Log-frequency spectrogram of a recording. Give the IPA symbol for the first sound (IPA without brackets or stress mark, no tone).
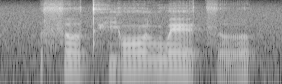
s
